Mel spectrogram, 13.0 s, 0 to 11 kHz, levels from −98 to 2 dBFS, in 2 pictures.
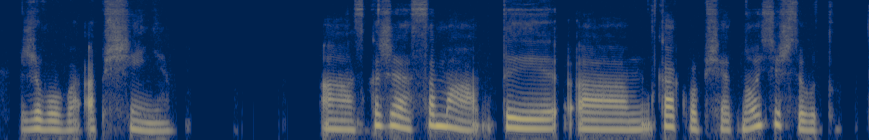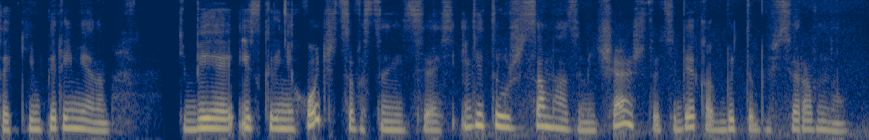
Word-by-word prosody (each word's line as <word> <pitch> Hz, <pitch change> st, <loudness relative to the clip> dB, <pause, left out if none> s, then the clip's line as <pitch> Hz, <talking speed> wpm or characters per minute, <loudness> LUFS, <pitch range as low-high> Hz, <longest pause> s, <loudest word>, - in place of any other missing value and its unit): живого 165 Hz, -2 st, 0 dB
общения. 145 Hz, -4 st, -4 dB, 1.1 s
А 170 Hz, -1 st, 0 dB
скажи, 240 Hz, +7 st, +1 dB
а 195 Hz, -4 st, +3 dB
сама 210 Hz, -5 st, +3 dB, 0.2 s
ты, 185 Hz, -3 st, +5 dB
ам, 170 Hz, -1 st, +1 dB
как 225 Hz, -3 st, +2 dB
вообще 170 Hz, -1 st, -3 dB
относишься 200 Hz, -, 0 dB
вот 155 Hz, -1 st, -4 dB
к -, -, -27 dB, 0.2 s
таким 170 Hz, +2 st, -3 dB
переменам? 180 Hz, -5 st, 0 dB, 0.5 s
Тебе 185 Hz, +2 st, +5 dB
искренне 190 Hz, -2 st, 0 dB
хочется 185 Hz, -, +1 dB
восстановить 165 Hz, -2 st, -5 dB
связь 155 Hz, -1 st, -6 dB
или 230 Hz, +3 st, +3 dB
ты 230 Hz, -1 st, +4 dB
уже 205 Hz, -3 st, 0 dB
сама 210 Hz, -5 st, +2 dB
замечаешь, 175 Hz, -, -1 dB
что -, -, -7 dB
тебе 210 Hz, -, 0 dB
как -, -, -4 dB
будто 165 Hz, +2 st, -3 dB
бы 160 Hz, 0 st, -9 dB
всё 175 Hz, -, -5 dB
равно? 165 Hz, -5 st, -5 dB
175 Hz, 145 wpm, -36 LUFS, 165-200 Hz, 1.1 s, ты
